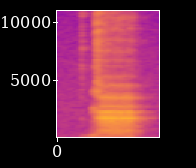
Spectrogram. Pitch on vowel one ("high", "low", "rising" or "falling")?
low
